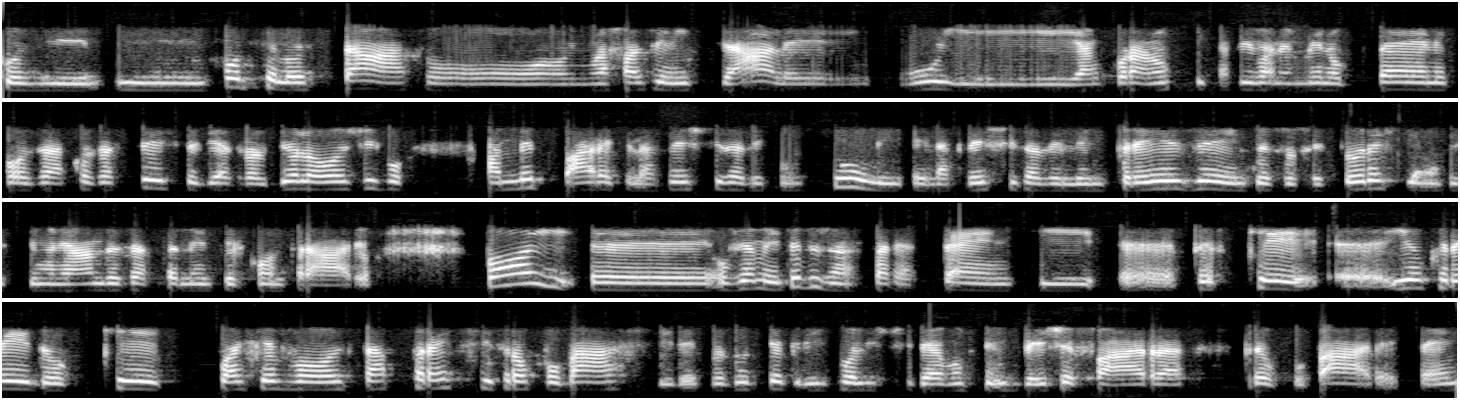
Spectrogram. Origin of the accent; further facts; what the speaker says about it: Tuscany, Italy; Io da buona toscana conosco bene quelle del mio territorio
